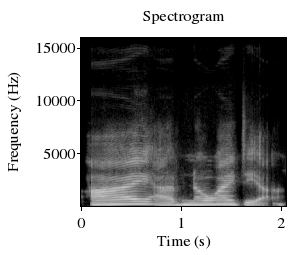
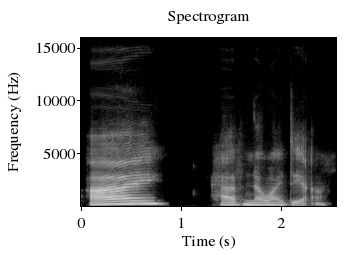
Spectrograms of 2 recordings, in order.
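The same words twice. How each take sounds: First: The words run together and the H nearly disappears. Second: The words are separated and the H is clearer. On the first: "you can link it all together too" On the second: "Or you can separate them completely like this"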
